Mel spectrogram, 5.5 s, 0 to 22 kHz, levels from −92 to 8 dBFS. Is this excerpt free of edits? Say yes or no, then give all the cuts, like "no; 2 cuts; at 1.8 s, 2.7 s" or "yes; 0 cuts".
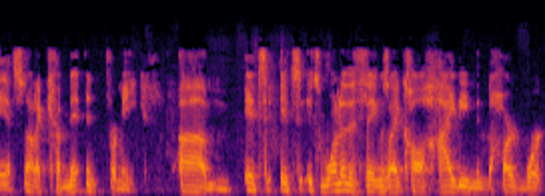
no; 1 cut; at 2.4 s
